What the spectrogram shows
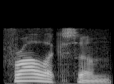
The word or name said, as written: frolicsome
